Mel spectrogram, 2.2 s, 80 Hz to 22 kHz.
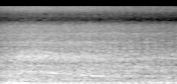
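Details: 2007 Ford Focus that intermittently lost power: uneven, lumpy low throb at idle with engine vibration, one dead cylinder traced to a loose, fragile fuel injector connector.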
